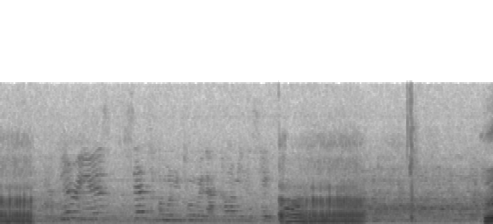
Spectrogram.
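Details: Boston Terrier asleep with a bone in her mouth after playing; snorting, rattling breath sounds with squeaky whistling between, over quiet room noise; snoring in a flat-faced dog.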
